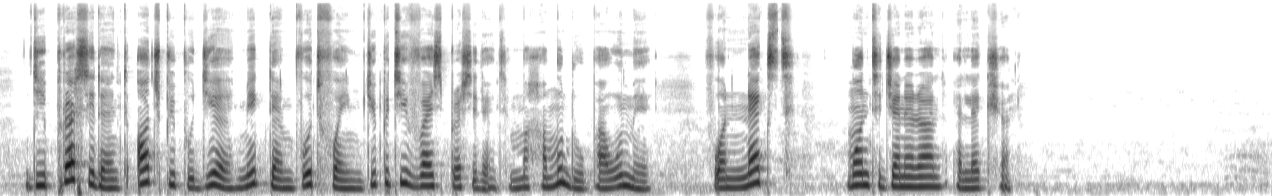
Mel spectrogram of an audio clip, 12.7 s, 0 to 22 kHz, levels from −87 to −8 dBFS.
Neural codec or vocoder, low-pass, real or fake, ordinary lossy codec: none; none; real; none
